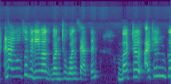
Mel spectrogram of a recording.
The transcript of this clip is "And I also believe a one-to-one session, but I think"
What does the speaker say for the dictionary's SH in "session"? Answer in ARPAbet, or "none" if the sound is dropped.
S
